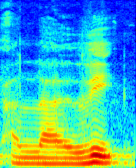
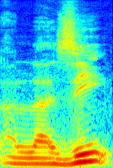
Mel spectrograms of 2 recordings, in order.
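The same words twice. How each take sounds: First: The middle consonant is a voiced th sound. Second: The middle consonant is a plain z sound. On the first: The speaker calls it right. "tapi allazi ya" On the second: The speaker calls it wrong. "Ini bukan allazi ya"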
